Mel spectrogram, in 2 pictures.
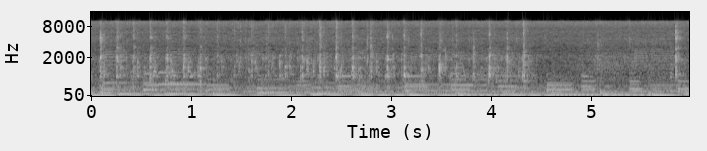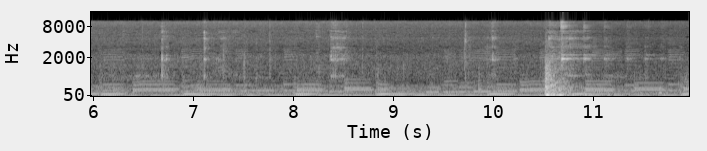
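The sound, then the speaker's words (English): Eggs sizzle steadily in a hot pan as they are scrambled with a fork, with many light scraping and tapping strokes over the frying. A sharper metallic clink stands out near the end. “There. So now that my eggs are in there, I'm going to add just a touch of salt, not too much, a little bit of black pepper. I'm just going to scramble these up”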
